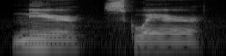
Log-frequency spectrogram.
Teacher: rotissity with another vowel symbol in between because i will say the schwa roticity is commonly used to express the r that is post-vowel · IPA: ɚ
